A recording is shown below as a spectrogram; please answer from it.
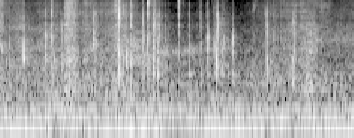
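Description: Paper packing insulation in a shipping box crinkling and rustling as it is handled, in quick, irregular, fairly quiet crackles.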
